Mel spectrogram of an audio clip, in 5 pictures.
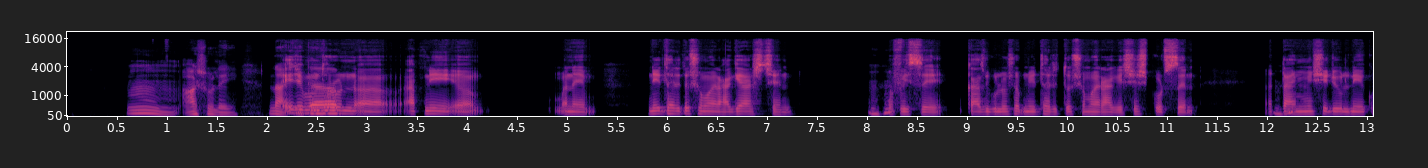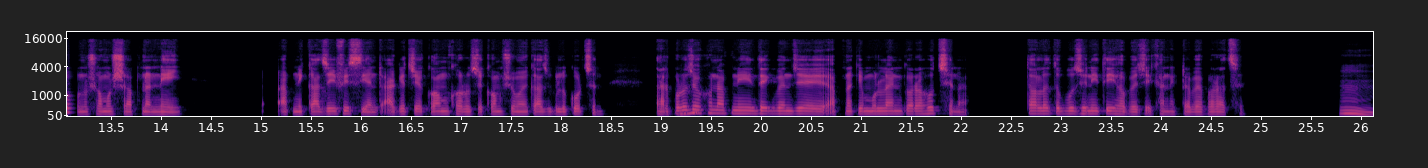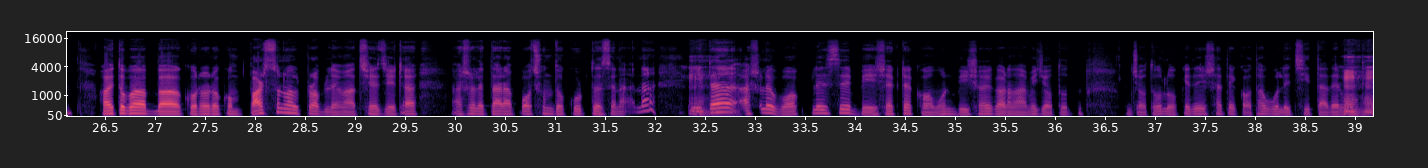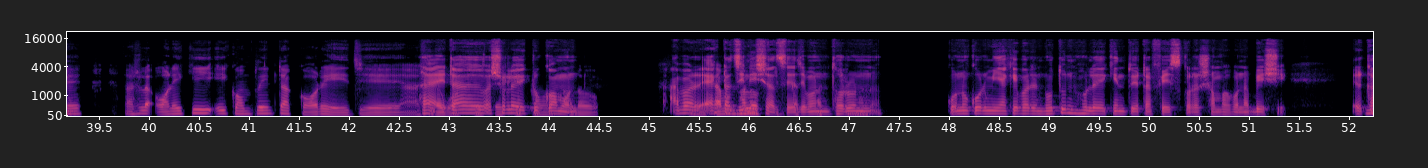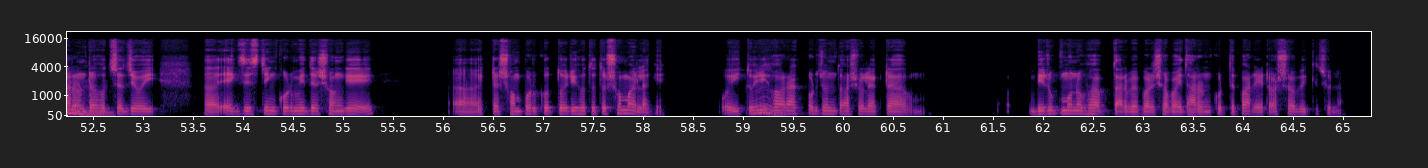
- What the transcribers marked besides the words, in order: none
- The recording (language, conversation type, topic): Bengali, unstructured, কখনো কি আপনার মনে হয়েছে যে কাজের ক্ষেত্রে আপনি অবমূল্যায়িত হচ্ছেন?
